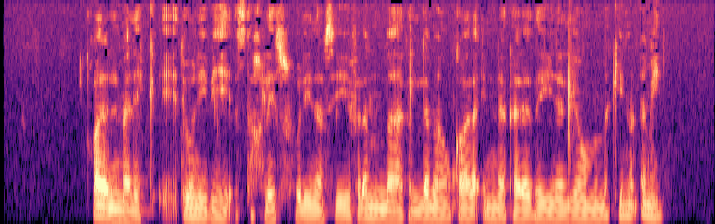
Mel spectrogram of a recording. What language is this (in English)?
Arabic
